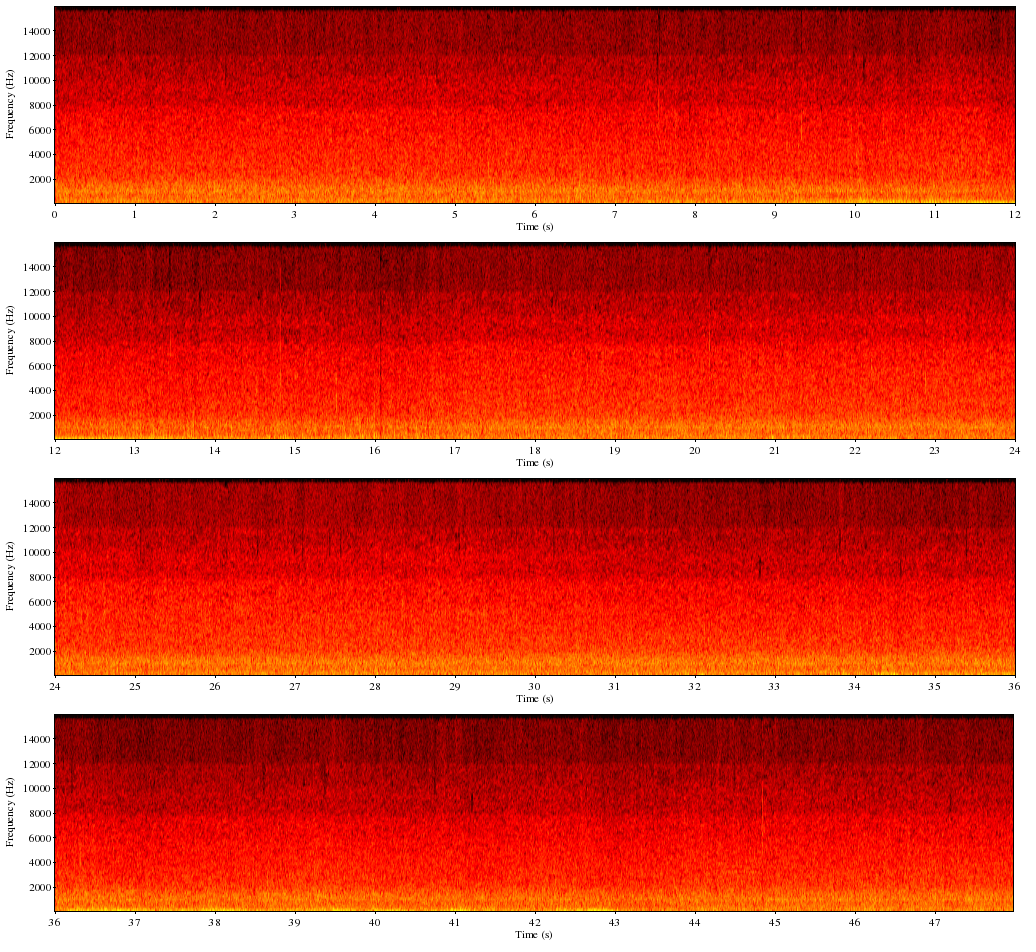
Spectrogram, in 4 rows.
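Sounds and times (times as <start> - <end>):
heavy rain pouring: 0.0 - 47.9
low rumble: 7.9 - 16.2.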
